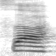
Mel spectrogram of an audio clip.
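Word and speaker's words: ث: And you try to slightly bring the tongue out in between the upper and lower incisors. And so with that, you will be able to pronounce tha in the best way.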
